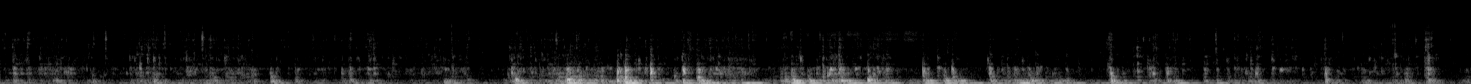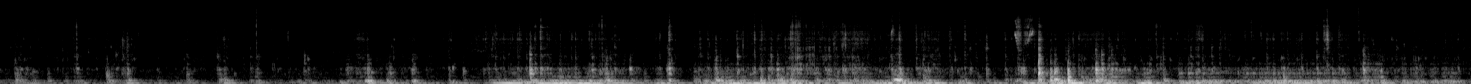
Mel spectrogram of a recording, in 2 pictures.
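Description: Water sloshing against the hull of a small outrigger boat, a low uneven noise with scattered short clicks and knocks; it grows louder from about twenty seconds in.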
